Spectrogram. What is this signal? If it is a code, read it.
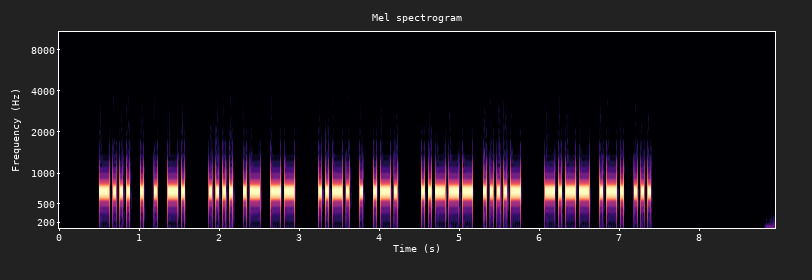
Morse code, heard as a keyed tone, about 28 wpm, 700 Hz. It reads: BEEN HAM FER 24 YRS
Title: Practice QSO - Exchange 3 - More Info - 28wpm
